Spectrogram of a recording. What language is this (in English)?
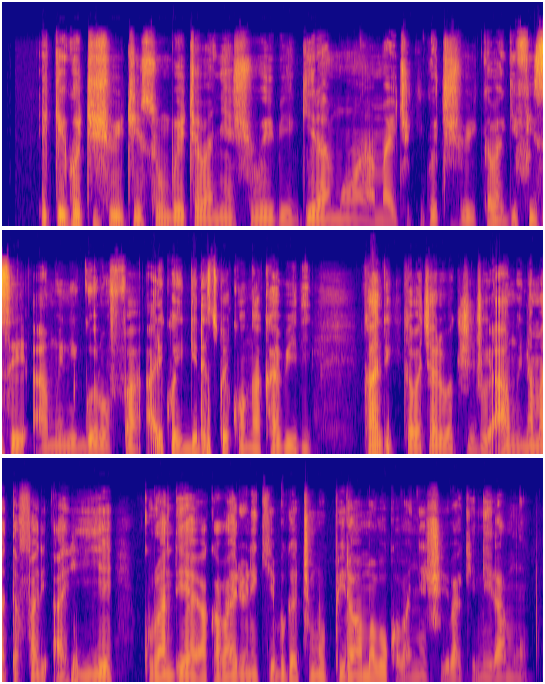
Rundi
